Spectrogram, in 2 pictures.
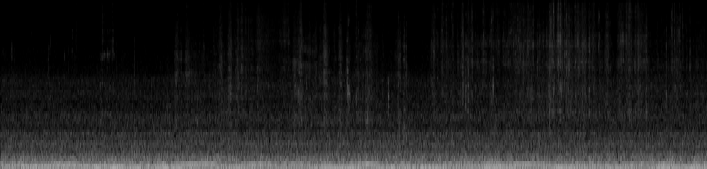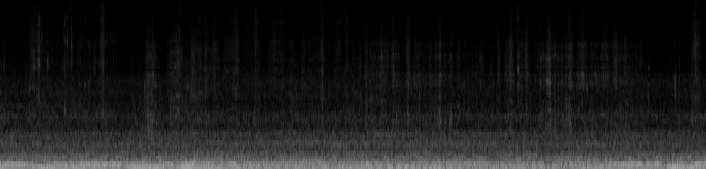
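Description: Steady low hum of a car's idling engine, heard from inside the cabin. Over it come scattered small clicks and rustles from eating and from handling a paper burger wrapper and a napkin.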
